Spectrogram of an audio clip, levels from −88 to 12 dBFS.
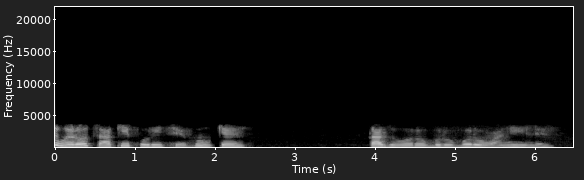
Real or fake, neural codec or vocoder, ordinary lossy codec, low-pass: real; none; AAC, 16 kbps; 3.6 kHz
